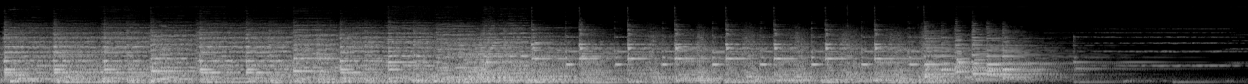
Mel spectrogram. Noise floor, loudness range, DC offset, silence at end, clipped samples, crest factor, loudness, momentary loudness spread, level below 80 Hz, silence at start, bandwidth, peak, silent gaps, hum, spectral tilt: -43 dBFS; 3 LU; under 0.1%; 0.25 s; under 0.1%; 14 dB; -18 LUFS; 4 LU; -40 dBFS; 0 s; 16.5 kHz; -6 dBFS; none; none; -6.5 dB/octave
